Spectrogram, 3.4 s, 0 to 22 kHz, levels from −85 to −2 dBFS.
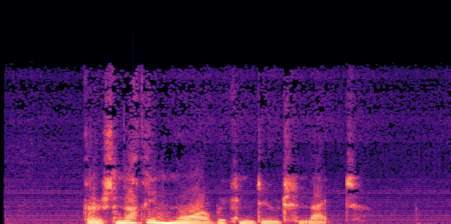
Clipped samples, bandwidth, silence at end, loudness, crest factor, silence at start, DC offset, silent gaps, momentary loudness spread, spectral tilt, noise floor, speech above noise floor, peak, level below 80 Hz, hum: under 0.1%; 15 kHz; 0.7 s; -10 LUFS; 12 dB; 0.6 s; under 0.1%; none; 11 LU; -6.5 dB/octave; -42 dBFS; 33 dB; 0 dBFS; -44 dBFS; none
